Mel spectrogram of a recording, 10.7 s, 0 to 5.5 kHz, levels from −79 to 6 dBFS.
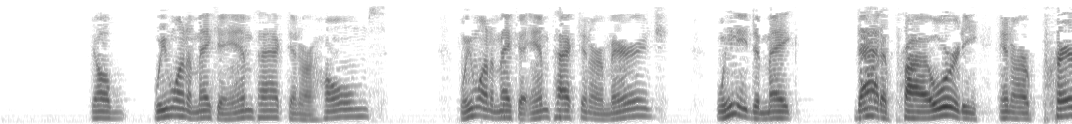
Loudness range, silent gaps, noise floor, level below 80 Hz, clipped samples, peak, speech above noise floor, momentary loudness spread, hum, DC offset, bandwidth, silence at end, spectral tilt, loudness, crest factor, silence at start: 6 LU; none; -73 dBFS; -70 dBFS; under 0.1%; -8 dBFS; 48 dB; 13 LU; none; under 0.1%; 4.9 kHz; 0 s; -10 dB/octave; -26 LUFS; 20 dB; 0.9 s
